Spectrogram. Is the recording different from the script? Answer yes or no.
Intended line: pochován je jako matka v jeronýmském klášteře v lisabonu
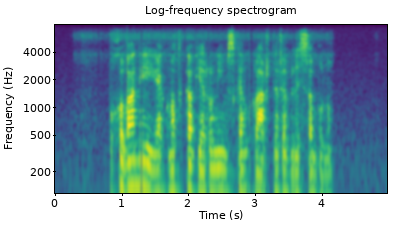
no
